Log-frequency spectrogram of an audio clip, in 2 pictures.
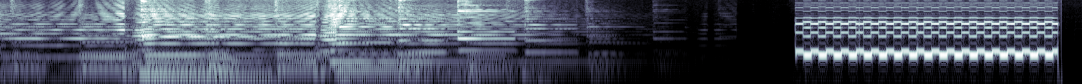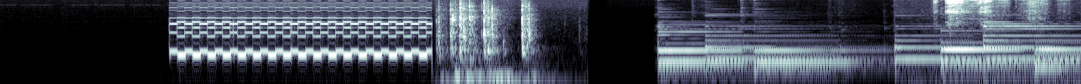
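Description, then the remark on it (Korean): A phone rings with two clear electronic trill bursts separated by silence, loud, a call coming in very early in the morning just after getting out of bed, framed by brief musical passages before and after with no talking. “침대에서 막 일어난 내게 전화 한 통이 걸려왔다.”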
